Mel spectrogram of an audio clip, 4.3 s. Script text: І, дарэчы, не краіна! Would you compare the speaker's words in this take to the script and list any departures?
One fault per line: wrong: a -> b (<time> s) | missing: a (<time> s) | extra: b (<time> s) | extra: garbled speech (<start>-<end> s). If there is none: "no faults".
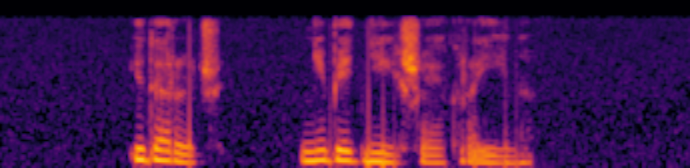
extra: бяднейшая (2.1 s)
